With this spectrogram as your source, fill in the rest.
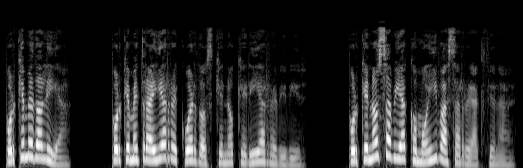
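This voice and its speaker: A woman reading a guilty, hushed mother. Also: lively intonation, moderate pace, dry recording, clean studio sound, close to an everyday voice. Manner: low, hushed. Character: guilty middle-aged mother, quiet and ashamed.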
